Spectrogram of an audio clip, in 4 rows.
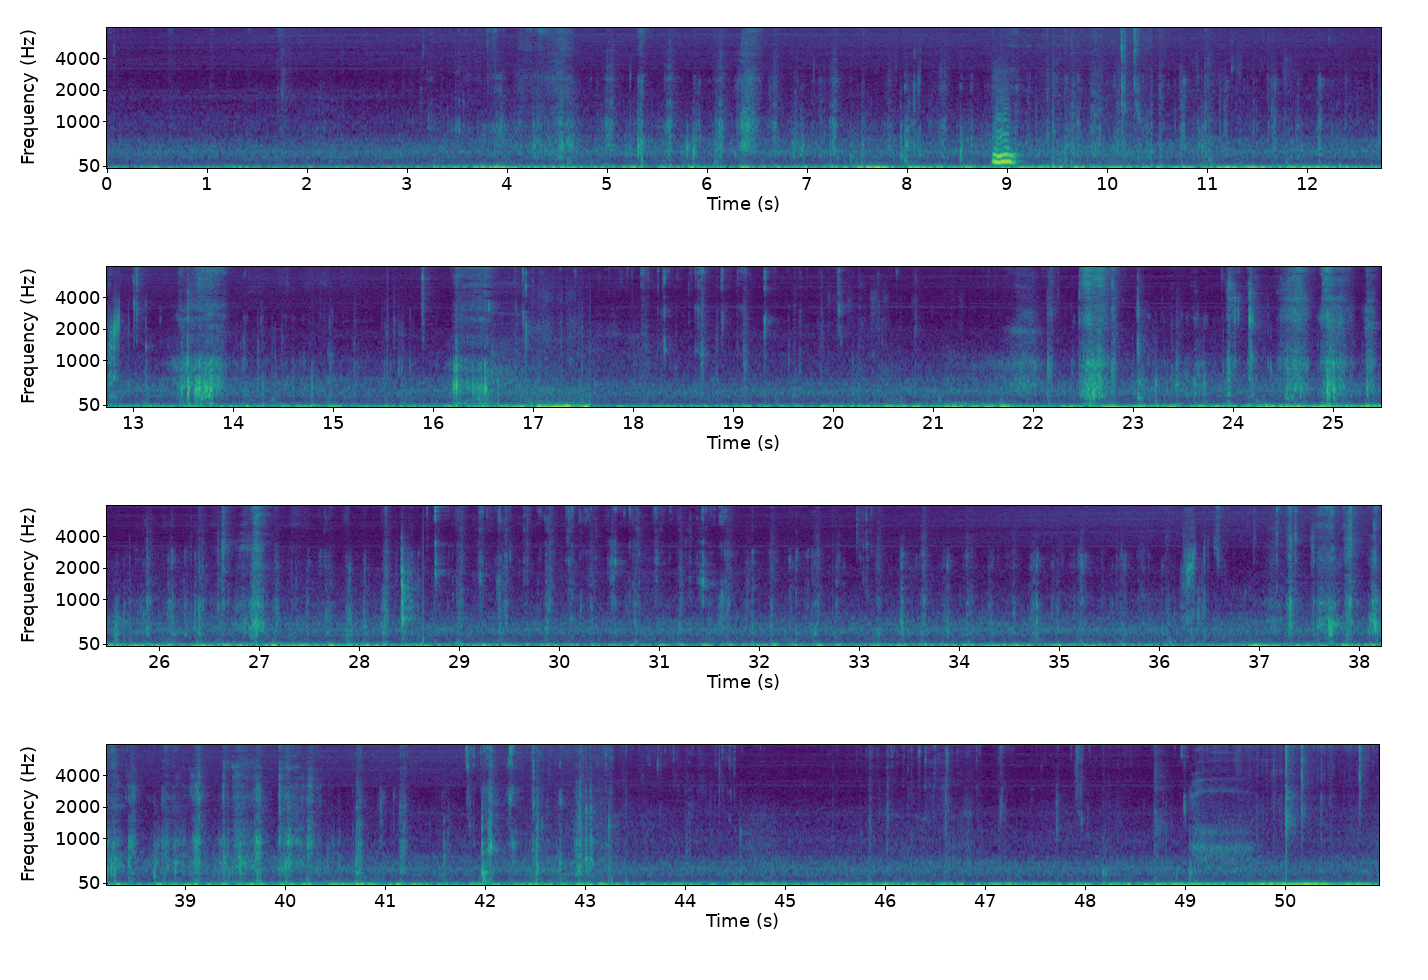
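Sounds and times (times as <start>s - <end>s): chewing and crunching food: 0.0s - 2.0s, 3.0s - 44.7s, 45.4s - 50.9s.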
